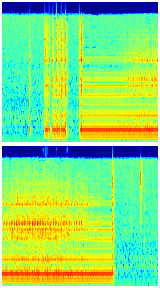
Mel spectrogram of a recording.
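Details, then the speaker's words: Unidentified European vacuum tube radio, heard through the speaker. A few crackles, then a loud steady low hum from switch-on to switch-off, probably a bad power supply filter capacitor. "So the big whop and hum coming out of there is probably that power supply filter."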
